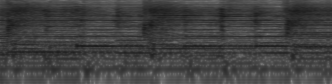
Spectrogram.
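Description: Live band playing: electric guitar, bass, drum kit and keyboard, with held notes over a steady drum beat of about two hits a second.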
